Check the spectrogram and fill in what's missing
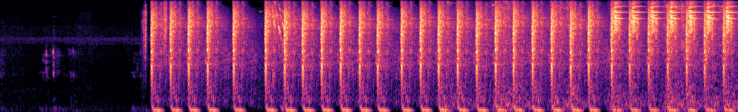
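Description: Rapid automatic gunfire in the video game Fortnite, a fast steady burst of loud shots that starts after a quiet second and runs without pause to the end, with no talk over it.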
